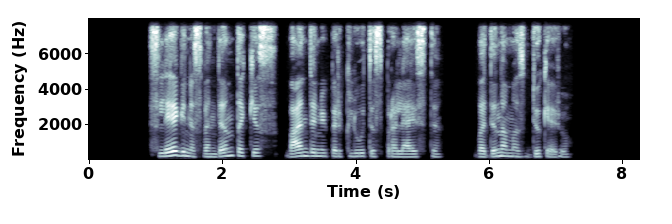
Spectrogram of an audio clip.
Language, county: Lithuanian, Marijampolė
